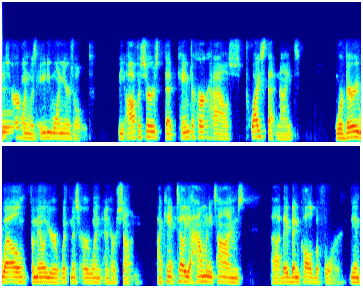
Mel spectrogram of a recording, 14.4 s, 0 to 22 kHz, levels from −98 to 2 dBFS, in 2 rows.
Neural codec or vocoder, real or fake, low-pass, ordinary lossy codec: none; real; 7.2 kHz; Opus, 32 kbps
